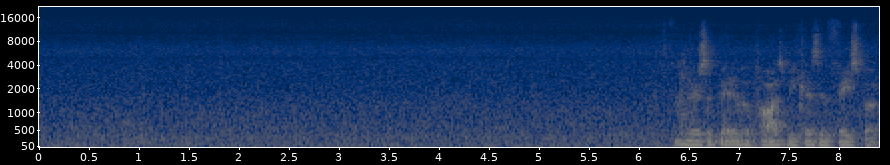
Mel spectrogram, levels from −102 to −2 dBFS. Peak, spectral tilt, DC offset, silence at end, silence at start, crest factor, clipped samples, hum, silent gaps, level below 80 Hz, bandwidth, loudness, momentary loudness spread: -38 dBFS; -5 dB/octave; under 0.1%; 0 s; 0 s; 22 dB; under 0.1%; none; none; -78 dBFS; 16 kHz; -60 LUFS; 16 LU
